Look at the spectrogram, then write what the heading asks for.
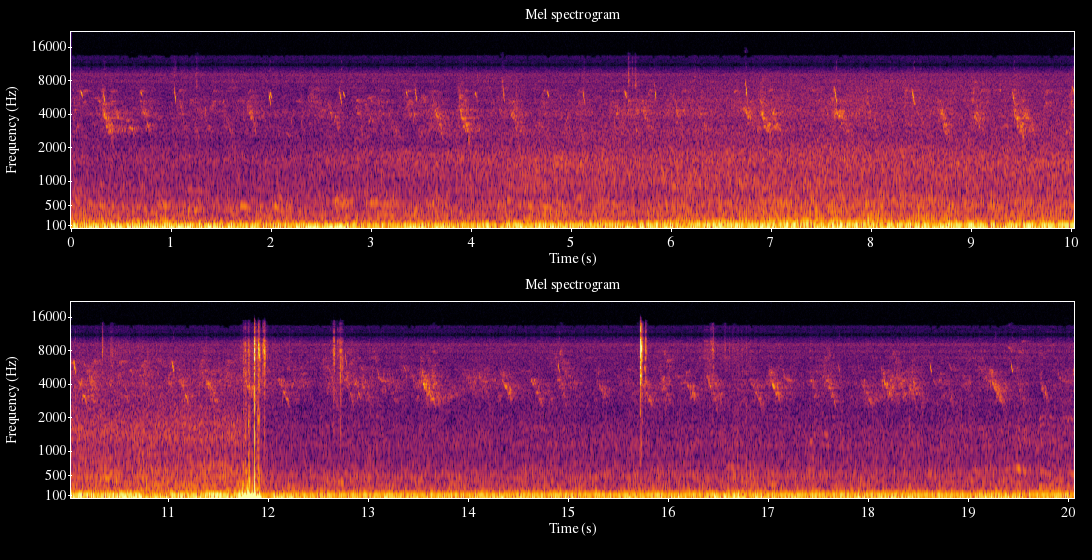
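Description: Small birds chirping: many short, high, falling chirps scattered throughout over a steady low hum. A sharp click about twelve seconds in is the loudest sound, with a smaller one near sixteen seconds.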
